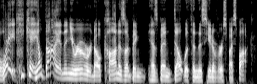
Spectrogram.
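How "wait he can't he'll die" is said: mock fan panic. Fans realizing the character is doomed, in high mock alarm. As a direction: act out a fan suddenly panicking. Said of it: "and so we'll go".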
